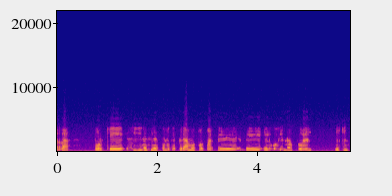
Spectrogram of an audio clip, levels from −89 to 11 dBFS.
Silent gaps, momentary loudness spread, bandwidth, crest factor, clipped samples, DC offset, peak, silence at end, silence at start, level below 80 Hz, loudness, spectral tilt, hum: none; 13 LU; 4 kHz; 18 dB; under 0.1%; under 0.1%; -2 dBFS; 0.05 s; 0 s; -52 dBFS; -19 LUFS; -9 dB/octave; none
